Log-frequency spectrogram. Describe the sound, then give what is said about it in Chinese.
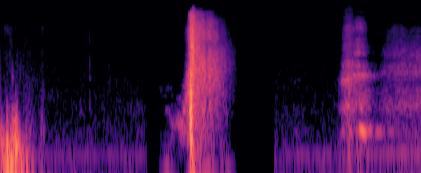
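A single sharp, loud whip lash cracks after a brief pause, followed by a softer, rustling swish near the end. There is no talking. “主人这下抽得很好吧？再给你好好来一下，怎么样？”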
